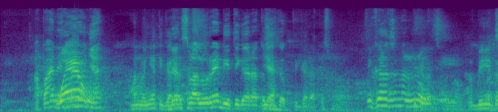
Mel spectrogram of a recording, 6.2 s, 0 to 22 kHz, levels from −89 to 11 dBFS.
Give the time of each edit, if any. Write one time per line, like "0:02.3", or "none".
none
